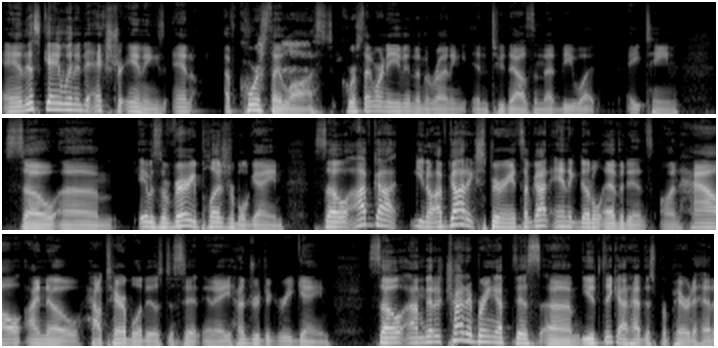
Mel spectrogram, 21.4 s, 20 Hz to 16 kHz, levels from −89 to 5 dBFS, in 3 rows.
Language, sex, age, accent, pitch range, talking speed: English, male, 20-39, American, 105-150 Hz, 215 wpm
